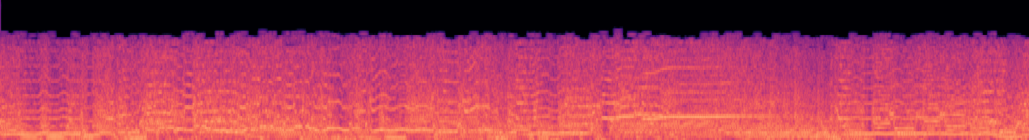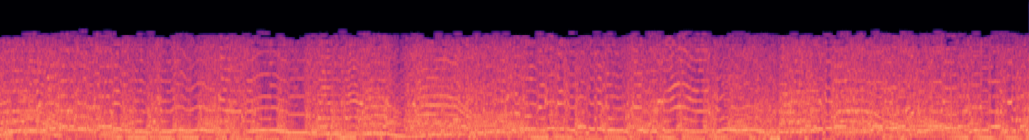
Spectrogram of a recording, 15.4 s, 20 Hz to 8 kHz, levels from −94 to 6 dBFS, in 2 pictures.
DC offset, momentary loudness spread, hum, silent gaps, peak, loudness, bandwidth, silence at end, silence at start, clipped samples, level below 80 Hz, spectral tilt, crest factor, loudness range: 2%; 2 LU; none; none; -2 dBFS; -14 LUFS; 6.4 kHz; 0 s; 0 s; under 0.1%; -42 dBFS; -5 dB/octave; 12 dB; 0 LU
